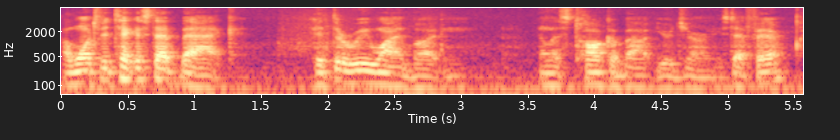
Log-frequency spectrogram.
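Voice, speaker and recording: A man's fairly low-pitched voice at a fairly quick pace, with ordinary pitch variation, big swings in loudness and long, frequent pauses, over noticeable background noise. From New York, Brooklyn. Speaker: business talk show host. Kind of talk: interview.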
